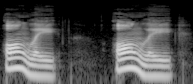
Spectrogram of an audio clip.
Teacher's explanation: 特别注意那个 L，还是舌尖往前指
